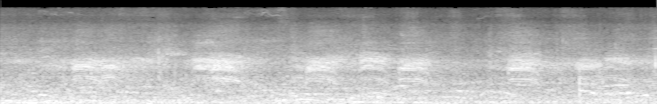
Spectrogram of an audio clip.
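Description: Crows cawing repeatedly, short harsh calls coming one after another, over a steady low hum of street background noise.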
